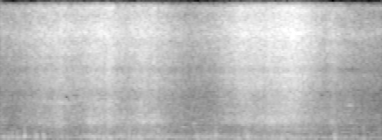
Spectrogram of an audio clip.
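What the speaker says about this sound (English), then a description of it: "our boat started getting slammed by strong frontal waves" Heavy surf and strong frontal waves churn and slam steadily around a boat in Iron Bottom Sound, Solomon Islands, with gusty wind buffeting the microphone throughout; no voices.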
